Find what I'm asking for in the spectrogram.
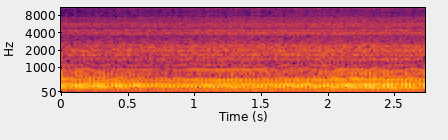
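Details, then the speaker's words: Old Montgomery Ward Powercraft bandsaw motor run with the worn drive belt removed, before rebuild: smooth, steady, quiet low hum with no rattle, grind or bearing noise; normal motor running. "After removing the drive belt, which has also seen better days, I started the motor and was surprised to hear how quiet it ran."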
